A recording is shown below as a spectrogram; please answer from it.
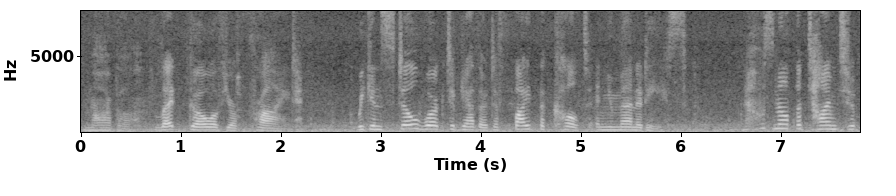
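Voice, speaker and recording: A woman's voice: medium pitch, lively intonation, measured pace, background noise, lightly acted. A woman voicing an earnest, defiant noble mistress in a dramatic video game, speaking formally and urgently. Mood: urgent pleading.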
